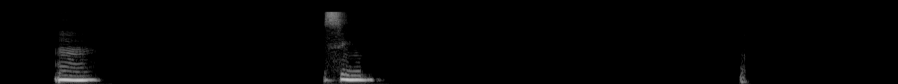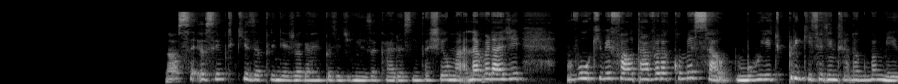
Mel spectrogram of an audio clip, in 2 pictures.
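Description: From 5.93 to 7.06 s the speech is caught in a CD stuck on one turn: a 160 ms slice repeats 7 times, with brief mutes at each laser jump.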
